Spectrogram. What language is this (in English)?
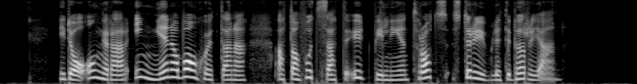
Swedish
